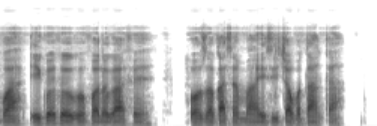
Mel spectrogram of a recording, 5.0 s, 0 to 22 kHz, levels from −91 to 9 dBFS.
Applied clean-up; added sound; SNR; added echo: none; none; none; none.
